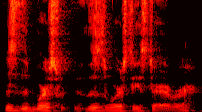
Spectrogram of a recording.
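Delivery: soft, low, worn-out lament; dad with head in hands, quietly defeated. Retold or imitated. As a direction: mumble it despairingly. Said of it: "head in his hands".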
